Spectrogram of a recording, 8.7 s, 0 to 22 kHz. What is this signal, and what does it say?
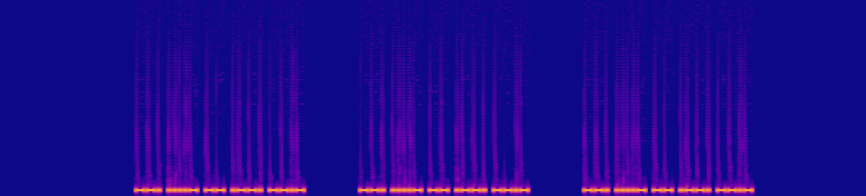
Morse code, heard as a keyed tone, about 44 wpm, 700 Hz. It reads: G4MPQ G4MPQ G4MPQ
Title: DXCC-100 Call Signs - 5 Characters - Repeated 3x - 45wpm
